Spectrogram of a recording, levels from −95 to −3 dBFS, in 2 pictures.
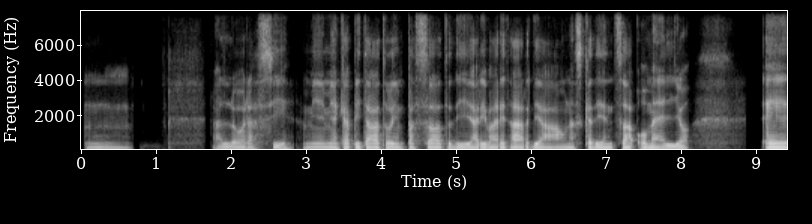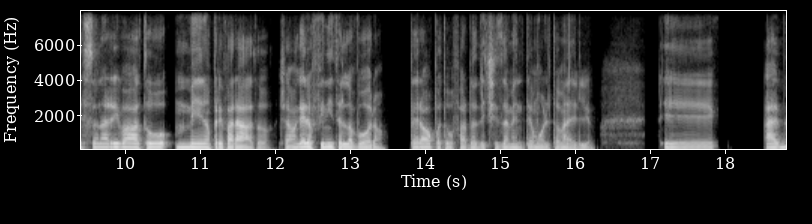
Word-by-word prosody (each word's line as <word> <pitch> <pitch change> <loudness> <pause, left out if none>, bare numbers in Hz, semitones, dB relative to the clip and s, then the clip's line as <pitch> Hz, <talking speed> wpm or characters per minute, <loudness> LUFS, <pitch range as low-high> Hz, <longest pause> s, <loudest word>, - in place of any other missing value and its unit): Uhm. 85 -4 -13 1.0
Allora 95 +1 -6
sì, 115 +6 -6 0.2
mi 95 0 -7
mi 100 +1 -5
è 100 - -4
capitato 100 0 -2
in 95 -1 -3
passato 95 -1 -4
di 90 +1 -2
arrivare 90 +1 -2
tardi 95 0 -1
a 90 -1 -4
una 90 +1 -6
scadenza 90 0 -2
o 95 - -2
meglio 85 0 -2 0.9
e 95 -1 +2
sono 100 +1 0
arrivato 100 0 +4
meno 100 0 +5
preparato, 85 -2 +3
cioè 90 - -2
magari 95 +3 +6
ho - - +7
finito 105 0 +3
il - - +6
lavoro, 90 +1 +1 0.2
però 95 -1 +2
potevo 95 -1 -4
farla 90 0 -3
decisamente 90 0 -3
molto 85 0 -3
meglio. 85 +3 -3 0.9
Ehm, 90 -2 -2 0.6
ad 95 +1 +3
95 Hz, 115 wpm, -24 LUFS, 90-100 Hz, 1.0 s, ho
